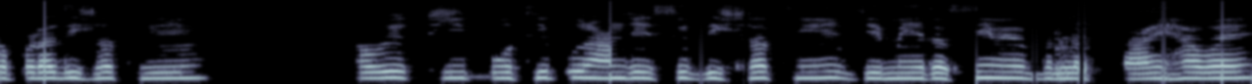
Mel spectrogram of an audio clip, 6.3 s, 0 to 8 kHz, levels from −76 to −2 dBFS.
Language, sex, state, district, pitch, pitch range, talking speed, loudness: Chhattisgarhi, female, Chhattisgarh, Jashpur, 210 Hz, 205-215 Hz, 155 wpm, -24 LUFS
